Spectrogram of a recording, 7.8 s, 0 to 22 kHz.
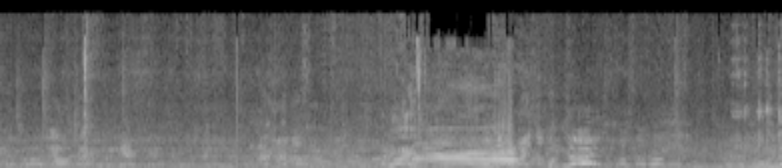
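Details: Sahiwal bull calves at a Chattogram cattle market, Bangladesh, 25 March 2025: a drawn-out moo wavers and bends in pitch midway, surrounded by men haggling over price and general crowd chatter.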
